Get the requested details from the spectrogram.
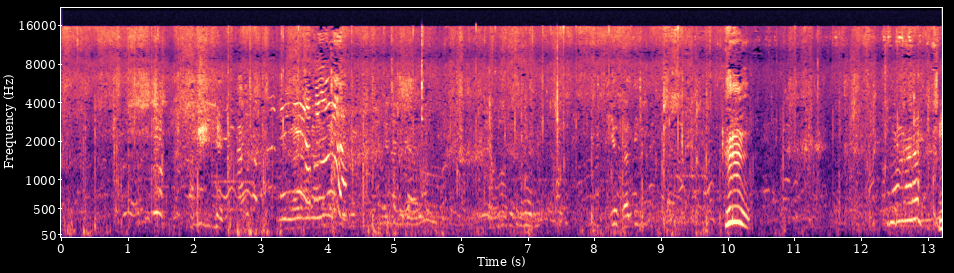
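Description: Several men and women talk and call out nearby outdoors.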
